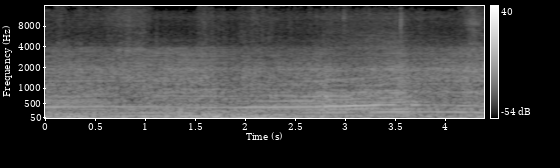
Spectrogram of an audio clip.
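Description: A car accelerates hard, its engine note rising steadily in pitch through the gears, close and loud with a continuous whir and no talk.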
